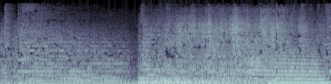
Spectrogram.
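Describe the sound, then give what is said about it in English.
Propeller aircraft engines drone at an air show at an international airport. The steady, loud hum carries strong tonal lines and turns rougher and louder partway through, with the engine pitch shifting near the end. “The next morning, at the Hamilton International Airport, the air show is taking off.”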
